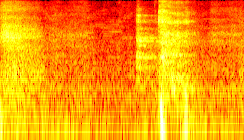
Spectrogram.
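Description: A man breathing hard through heavy dumbbell reps: a sharp exhale right at the start, then two more close together near the end.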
